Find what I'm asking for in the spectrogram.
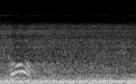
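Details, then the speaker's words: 1977 Pontiac Trans Am V8 restarted after carburetor rebuild and plugging vacuum leaks, electric choke and accelerator pump now working; steady, even low rumble with no misses or stumbles, better throttle response, running cleanly. "yeah I've got a few vacuum leaks plugged up that's electric choke working I guess it works yeah that's a lot better it's got better throttle response the accelerator pump is actually working now"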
